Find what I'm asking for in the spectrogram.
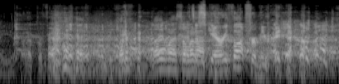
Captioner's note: laughter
